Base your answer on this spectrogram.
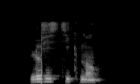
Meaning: logistically
- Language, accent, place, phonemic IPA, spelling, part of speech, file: French, France, Lyon, /lɔ.ʒis.tik.mɑ̃/, logistiquement, adverb, LL-Q150 (fra)-logistiquement.wav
